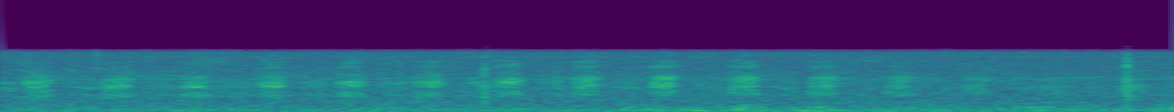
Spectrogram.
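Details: Billican, a four-year-old male American Bulldog, pants in quick even breaths roughly two and a half per second over a rumbling low background noise.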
